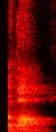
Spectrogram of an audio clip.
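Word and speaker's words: עוון: It pronounced Avam.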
